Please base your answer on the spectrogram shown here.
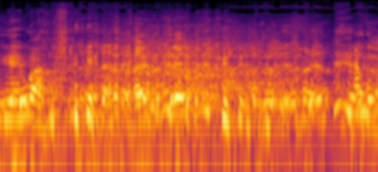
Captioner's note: laughing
